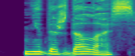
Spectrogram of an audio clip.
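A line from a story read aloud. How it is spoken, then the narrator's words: Hoarse. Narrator (Russian): отозвался я охрипшим голосом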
